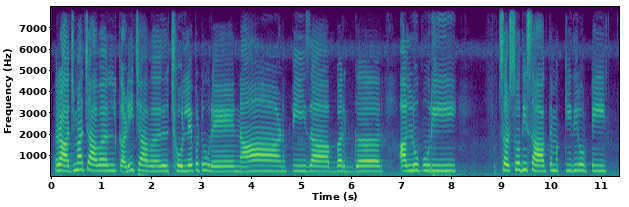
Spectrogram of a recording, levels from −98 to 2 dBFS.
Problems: constant background noise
